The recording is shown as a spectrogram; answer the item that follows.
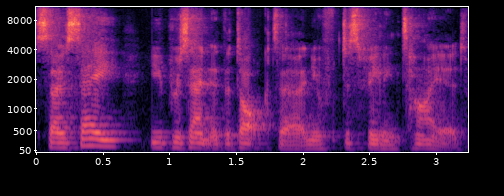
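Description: A man speaks at a fairly quick pace with a London accent. His pitch sits fairly low. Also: very clean recording, silent background. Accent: British English, London. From London, England. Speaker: health hacker, former software engineer. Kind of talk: interview about health and talk topic.

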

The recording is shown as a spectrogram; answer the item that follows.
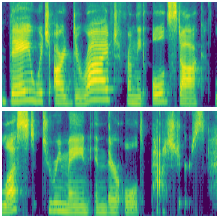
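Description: A woman with a normal speaking voice talks at a fairly slow pace, her fairly high pitch moving with ordinary variation against a quiet background. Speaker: podcast host. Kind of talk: casual Q&A chat.

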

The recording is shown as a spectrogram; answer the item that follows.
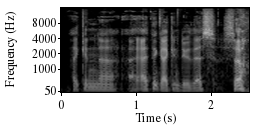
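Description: A man with an ordinary speaking voice and an American accent talks at a medium pitch with fairly even intonation. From US, Northern Virginia (DC suburbs). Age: 40s. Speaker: web developer and storyteller. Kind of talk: casual interview chat. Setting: studio.

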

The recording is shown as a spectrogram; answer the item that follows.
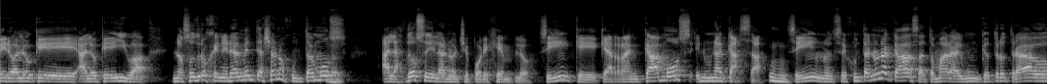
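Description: A man speaks in an Argentine accent with lively intonation. His tone is bright and sharp. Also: fairly high pitch for a man, fairly quick pace. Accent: Rioplatense Argentine Spanish. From Buenos Aires, Argentina (Floresta). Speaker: football commentator. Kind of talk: interview conversation. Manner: halting with many repetitions.

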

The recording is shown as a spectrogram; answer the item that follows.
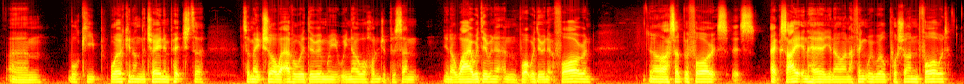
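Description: At a fairly quick pace, a man with a Mancunian accent speaks in a medium pitch with monotone, flat intonation, in a very clean recording with a silent background. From Manchester, England. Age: 20s. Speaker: professional footballer. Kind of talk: interview. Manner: halting, repeats words.

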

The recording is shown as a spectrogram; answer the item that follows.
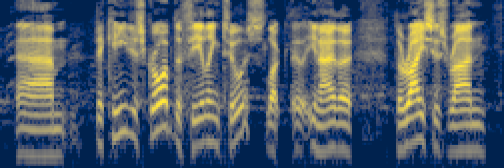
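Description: Crowd noise fills the background as a man with an Australian accent talks at a moderate pace and medium pitch, with very wide pitch swings. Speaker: radio host. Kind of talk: radio interview. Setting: live at sales venue with background noise. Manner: casual, friendly.

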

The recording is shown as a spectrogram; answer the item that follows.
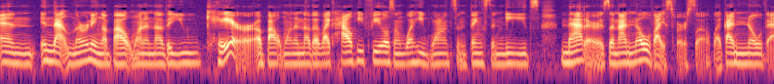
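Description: A woman with a New York accent speaks in a very deep, low voice, flat and monotone, at a moderate pace with hardly any pauses, on a very clean recording with a silent background. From Staten Island, New York. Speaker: wife in couple interview. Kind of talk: casual interview.

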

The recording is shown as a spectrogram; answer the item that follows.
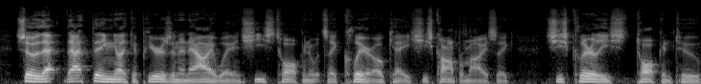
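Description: Here a man speaks in an ordinary speaking voice with a fairly low pitch. His pace is moderate, with ordinary pitch variation. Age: 30s. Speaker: podcast co-host. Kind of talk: casual chat.

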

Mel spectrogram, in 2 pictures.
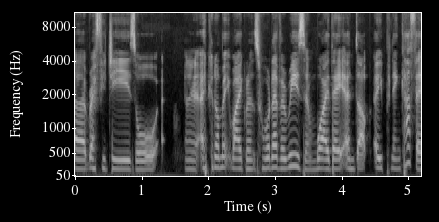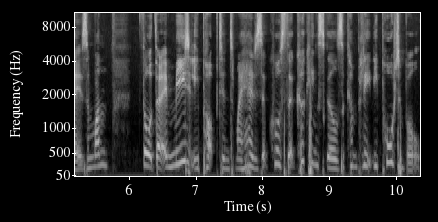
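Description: A woman's unremarkable speaking voice at medium pitch, fairly quick, with ordinary pitch variation and a dry, close sound with no echo. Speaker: radio host. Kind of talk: interview.

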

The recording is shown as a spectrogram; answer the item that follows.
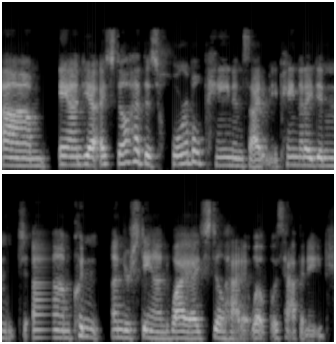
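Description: In an unremarkable speaking voice, a woman with a General American accent talks at a moderate pace, fairly low in pitch with ordinary pitch variation, over a quiet background. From Colorado, US. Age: 40s. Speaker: abuse survivor. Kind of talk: testimony.

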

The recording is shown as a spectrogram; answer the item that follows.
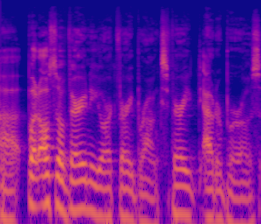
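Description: A man with an American accent and vocal fry, at a moderate pace with ordinary pitch variation, on a very clean recording with a silent background. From New Jersey. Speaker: podcast host. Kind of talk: casual chat. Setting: studio.

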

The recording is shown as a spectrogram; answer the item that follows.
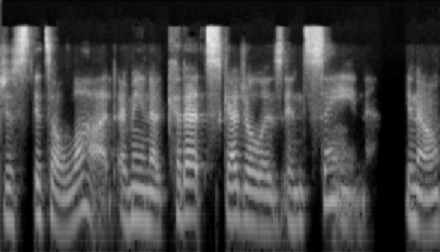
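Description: Against a quiet background, a woman with an American accent talks at a fairly slow pace and medium pitch with lively intonation, in an ordinary speaking voice. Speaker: sister of missing woman. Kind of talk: interview.

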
